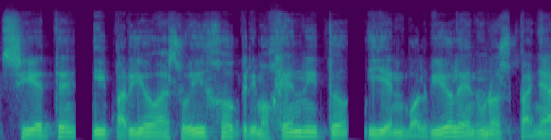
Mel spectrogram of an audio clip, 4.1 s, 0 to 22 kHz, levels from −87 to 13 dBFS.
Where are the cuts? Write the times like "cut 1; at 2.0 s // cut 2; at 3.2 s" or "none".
cut 1; at 2.7 s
